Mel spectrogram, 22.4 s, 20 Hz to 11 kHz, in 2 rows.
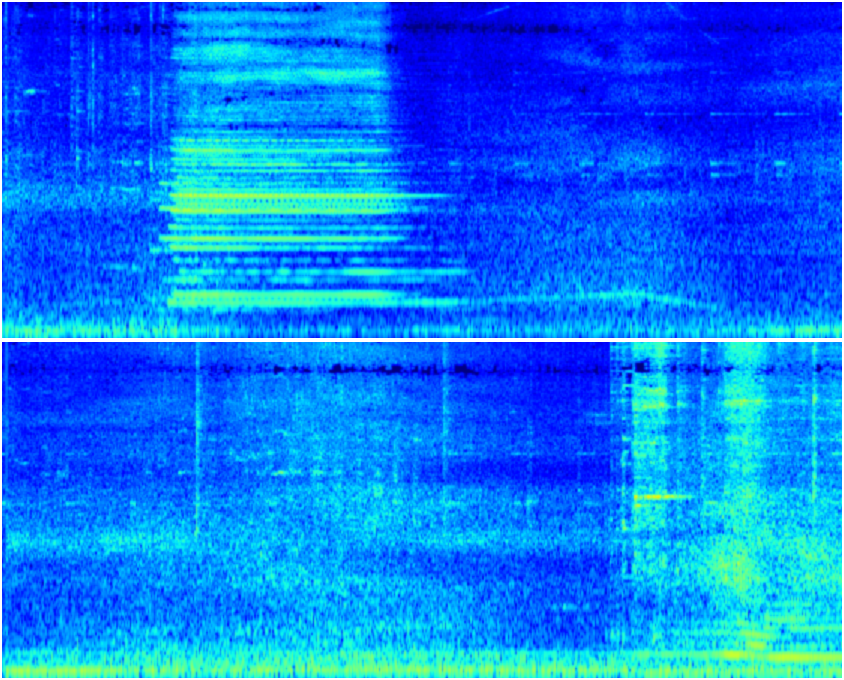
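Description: Train horn sounding one chord blast of about three seconds, starting about two seconds in, over the rumble of tank cars rolling slowly past. From about eleven seconds a deep diesel rumble grows much louder as the GE B39-8E locomotives draw near.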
